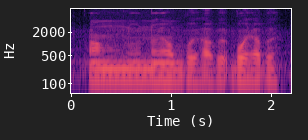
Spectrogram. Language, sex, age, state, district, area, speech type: Bodo, male, 30-45, Assam, Kokrajhar, rural, spontaneous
